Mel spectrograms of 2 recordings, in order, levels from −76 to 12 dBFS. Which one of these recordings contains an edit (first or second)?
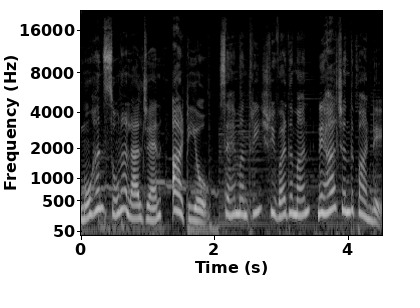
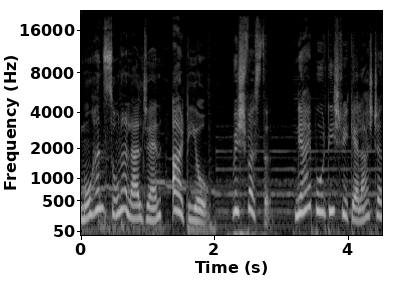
second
